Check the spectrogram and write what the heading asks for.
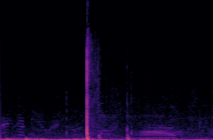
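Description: A sharp slap of the roundnet ball being struck during a rally, about a second in, followed by a fainter knock, then a brief shouted call from a player over a low outdoor rumble.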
